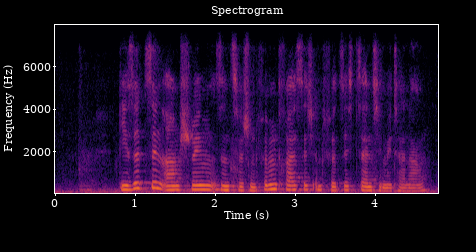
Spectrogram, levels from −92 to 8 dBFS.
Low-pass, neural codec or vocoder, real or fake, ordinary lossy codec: 7.2 kHz; codec, 16 kHz in and 24 kHz out, 1 kbps, XY-Tokenizer; fake; Opus, 16 kbps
